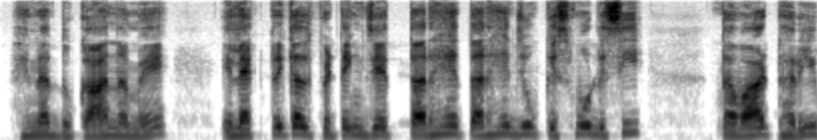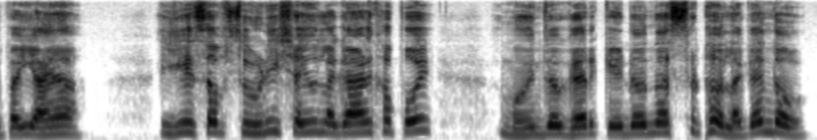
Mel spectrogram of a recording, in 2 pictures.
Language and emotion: Sindhi, happy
